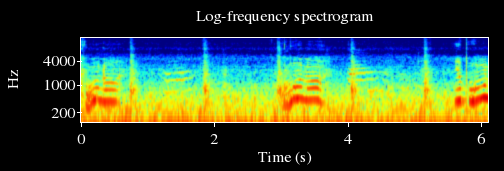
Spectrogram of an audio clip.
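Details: Curious black kitten pestering an adult cat indoors: about five short meows over six seconds, each rising then falling, some thin and high, interspersed with sharp knocking clicks over a steady low hum.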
